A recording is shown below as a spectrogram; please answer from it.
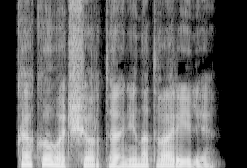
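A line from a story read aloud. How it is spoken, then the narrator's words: Weary question. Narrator (Russian): устало спросила она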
